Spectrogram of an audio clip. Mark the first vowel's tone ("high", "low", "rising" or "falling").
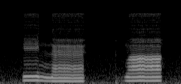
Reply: high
